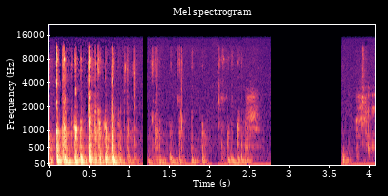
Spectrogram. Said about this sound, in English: And send it out in just 1 second. I'm just typing the names into you.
